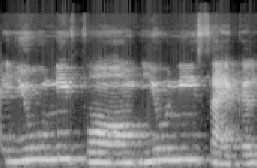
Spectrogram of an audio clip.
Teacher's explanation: the moment we pronounce U, we get a sound of Y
